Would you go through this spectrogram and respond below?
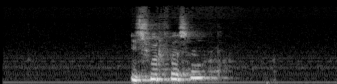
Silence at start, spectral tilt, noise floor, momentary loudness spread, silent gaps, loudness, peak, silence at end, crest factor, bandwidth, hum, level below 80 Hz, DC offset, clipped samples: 1.3 s; -5 dB/octave; -46 dBFS; 11 LU; none; -14 LUFS; -2 dBFS; 1.1 s; 16 dB; 16.5 kHz; none; -54 dBFS; under 0.1%; under 0.1%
